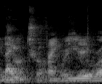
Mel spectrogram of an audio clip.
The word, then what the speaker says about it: Natron: It is pronounced Natron. Natron.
